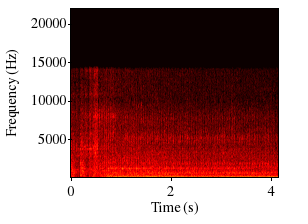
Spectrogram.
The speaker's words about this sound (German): Sie hören 140 PS, die einen Kartoffelroder von über 13 Tonnen ziehen.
